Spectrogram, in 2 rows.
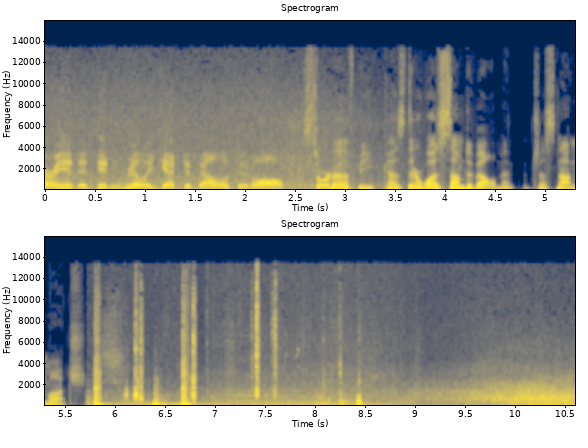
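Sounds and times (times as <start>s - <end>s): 
speech: 0.0s - 6.5s
thumps and clicks of people getting into a car, doors and seats being settled: 5.7s - 9.0s.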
